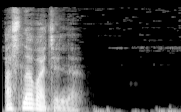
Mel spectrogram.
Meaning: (adverb) thoroughly, well; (adjective) short neuter singular of основа́тельный (osnovátelʹnyj)
- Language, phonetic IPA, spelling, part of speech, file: Russian, [ɐsnɐˈvatʲɪlʲnə], основательно, adverb / adjective, Ru-основательно.ogg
